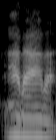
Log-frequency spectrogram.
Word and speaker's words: arara: da palavra, por exemplo, tem aquela ave, né, famosa, arara. Arara é a r a r a arara. A gente não fala ahaha, tá?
